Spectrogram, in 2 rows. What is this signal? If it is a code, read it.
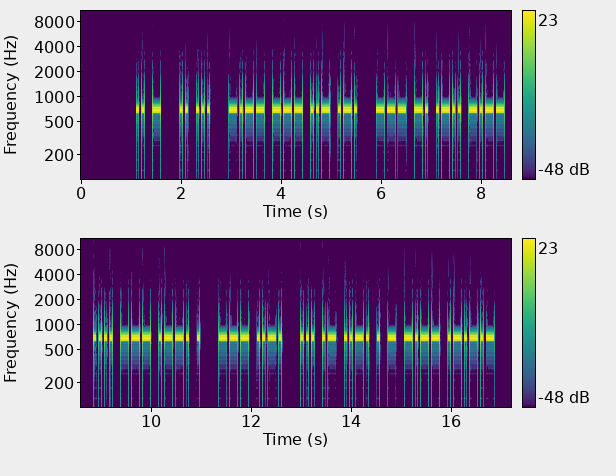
Morse code, heard as a keyed tone, about 22 wpm, 700 Hz. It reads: IT IS YOUR ONLY HOPE OF SAFETY.
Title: Sentences from Top 1000 Words 22wpm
